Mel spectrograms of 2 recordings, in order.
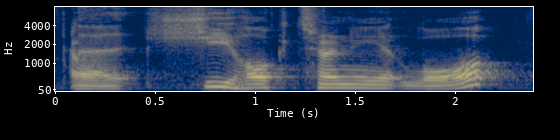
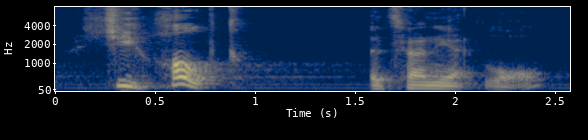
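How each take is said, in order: First: Said in the usual way. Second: British accent. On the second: Shown as a demonstration. Rabbi repeats the show title for his congregation, in a British accent. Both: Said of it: "Say it in my British accent".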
